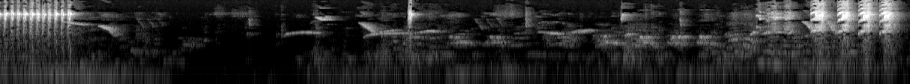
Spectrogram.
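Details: Sunbird singing as a tutor recording for training songbirds: a burst of high chips, a quiet pause, then scattered thin whistles and short downslurred notes, building into loud, rapid, very high chattering at the end.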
